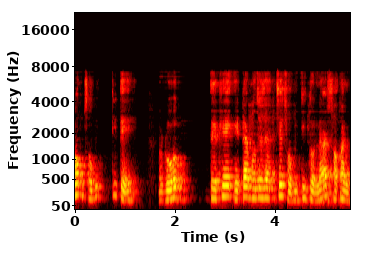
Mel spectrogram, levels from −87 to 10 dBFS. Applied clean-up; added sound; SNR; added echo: neural mask model DeepFilterNet 3.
